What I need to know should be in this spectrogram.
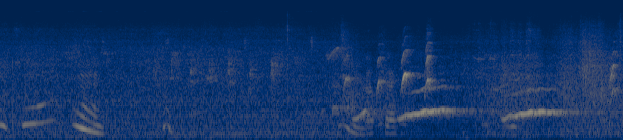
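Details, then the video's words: Jarunee, a singing gibbon, announcing territory: sliding, whistled notes climb and fall, then a run of rising whoops builds into longer held tones, over a hissing natural background. "Jarunee the Singing Ape"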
